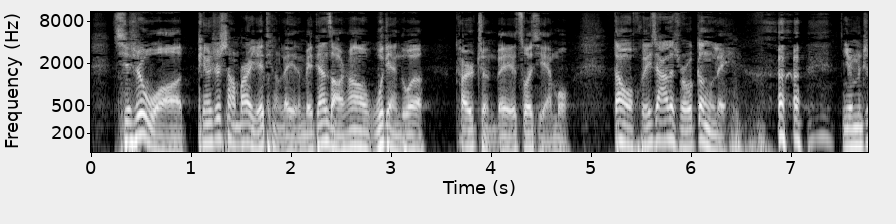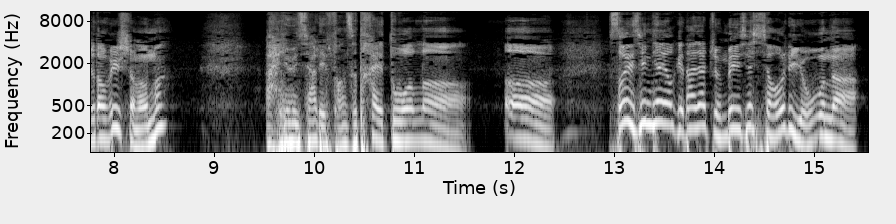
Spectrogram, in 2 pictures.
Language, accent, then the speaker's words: Chinese; Xiong'an, Hebei, China; 土生土长的雄安人，从小在那长大，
